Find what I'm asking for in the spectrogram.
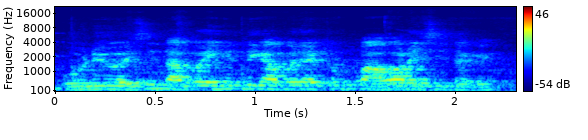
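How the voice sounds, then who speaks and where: A phone repair instructor with a slightly high, fairly even, somewhat bright voice races through an indoor class. He explains emphatically, repeats points, and often asks rhetorical questions to check in. The room is echoey, the mic distant, with faint background noise.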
